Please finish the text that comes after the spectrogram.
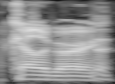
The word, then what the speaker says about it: Caligari: Is that how you pronounce it? Yeah. Caligari.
